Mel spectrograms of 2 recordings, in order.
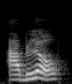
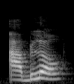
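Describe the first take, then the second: Both takes have the same delivery.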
